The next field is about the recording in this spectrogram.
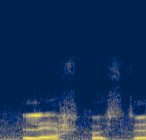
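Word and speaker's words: Lech Coaster: russe en question s'appelle l'air coaster alors ça c'est la prononciation polonaise on va dire approximative en français ça s'appelle lèche coaster le c.h poster bon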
